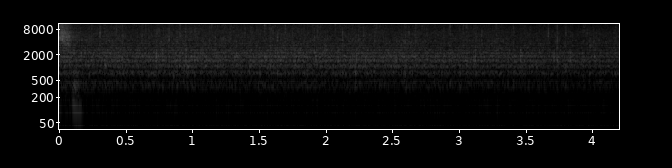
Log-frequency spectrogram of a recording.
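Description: Audience applauding, a steady, faint, even patter of many hands clapping that holds until the speech resumes.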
